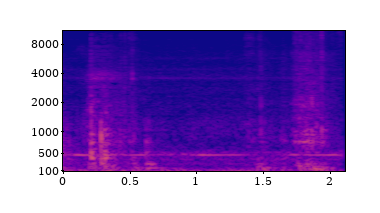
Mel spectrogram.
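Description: Spice jars and tins being shifted about on a wooden shelf: a light knock about a quarter second in, then a few fainter taps, over a faint steady hum.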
